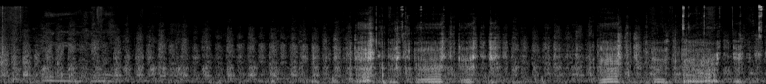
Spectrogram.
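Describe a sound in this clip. A dog snuffles and pants close by.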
